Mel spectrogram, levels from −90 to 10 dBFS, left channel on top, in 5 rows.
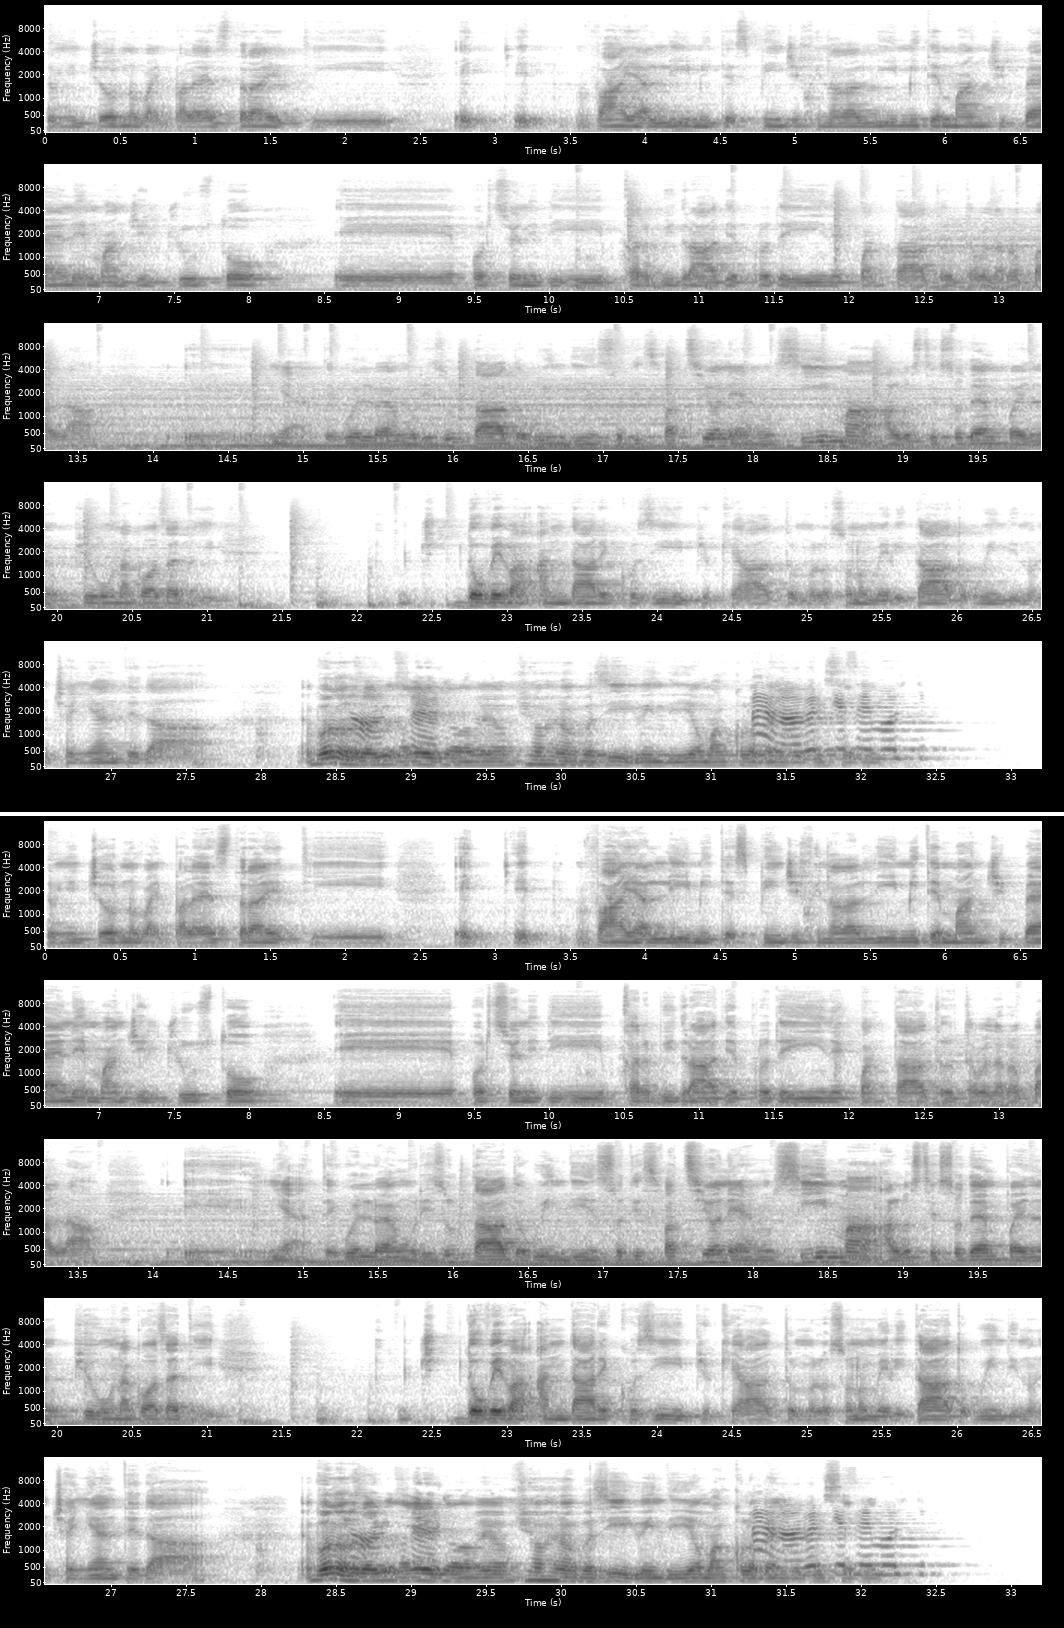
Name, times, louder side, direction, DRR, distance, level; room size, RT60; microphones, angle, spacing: voice 1, 0.0-13.9 14.2-21.3 21.7-21.8 22.3-32.1, right 4 dB, 60° right, 0.6 m, -35 dB
sound 1, 10.0-11.3 11.6-12.1 12.4-12.5 12.9-14.0 14.3-16.8 17.1-17.6 17.9-18.1 18.4-19.5 19.8-20.4 20.7-22.3 22.6-22.9, left 1 dB, 80° left, 1.3 m, -52 dB
sound 2, 12.4-20.9, equal, 55° left, 2.9 m, -43 dB
voice 2, 28.5-29.7 31.2-32.4, right 1 dB, 10° left, 0.7 m, -38 dB
15.5 x 13.5 x 5.3 m
head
